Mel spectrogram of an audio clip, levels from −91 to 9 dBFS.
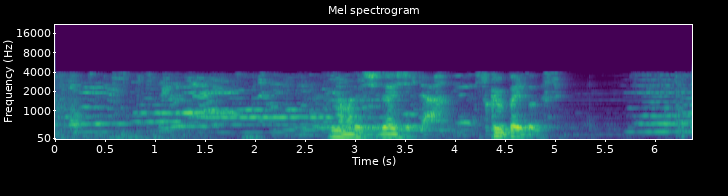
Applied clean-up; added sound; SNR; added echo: classical method WPE with log-MMSE.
